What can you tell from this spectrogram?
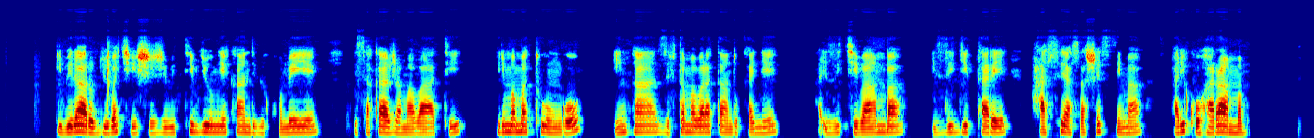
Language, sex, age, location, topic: Kinyarwanda, female, 18-24, Huye, agriculture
